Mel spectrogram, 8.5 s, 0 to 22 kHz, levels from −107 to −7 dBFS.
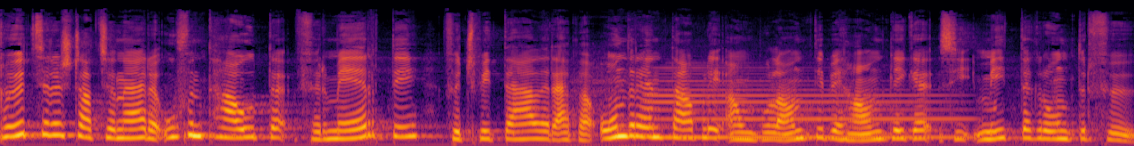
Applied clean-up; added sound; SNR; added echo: none; Wind instrument, woodwind instrument; 12 dB; none.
